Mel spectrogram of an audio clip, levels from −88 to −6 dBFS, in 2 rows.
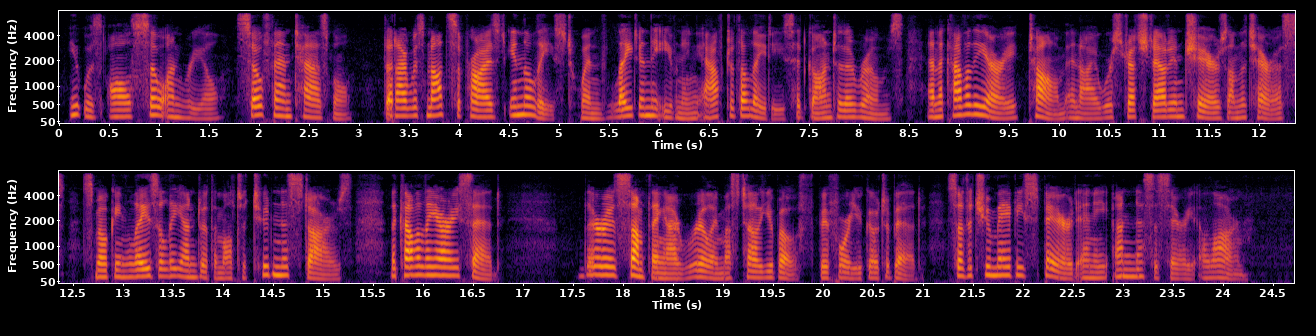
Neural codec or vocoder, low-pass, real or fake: codec, 16 kHz in and 24 kHz out, 2.2 kbps, FireRedTTS-2 codec; 7.2 kHz; fake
